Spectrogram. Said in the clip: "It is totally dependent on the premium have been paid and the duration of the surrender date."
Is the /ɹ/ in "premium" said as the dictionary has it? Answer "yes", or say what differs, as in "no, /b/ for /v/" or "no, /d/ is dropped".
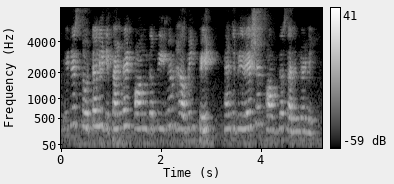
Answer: no, /ɹ/ is dropped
